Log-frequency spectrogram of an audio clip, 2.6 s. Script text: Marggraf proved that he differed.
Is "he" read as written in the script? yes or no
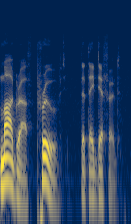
no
